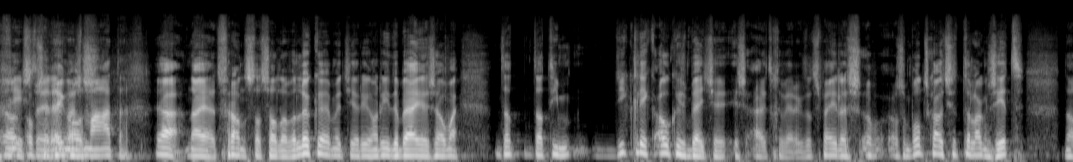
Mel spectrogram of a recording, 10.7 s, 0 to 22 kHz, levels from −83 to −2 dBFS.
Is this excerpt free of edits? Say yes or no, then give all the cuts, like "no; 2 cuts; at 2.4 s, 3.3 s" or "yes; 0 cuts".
yes; 0 cuts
